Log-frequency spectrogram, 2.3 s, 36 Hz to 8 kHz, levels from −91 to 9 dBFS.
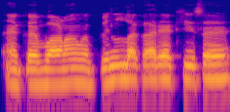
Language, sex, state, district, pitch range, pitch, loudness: Marwari, male, Rajasthan, Churu, 140-170 Hz, 150 Hz, -15 LUFS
